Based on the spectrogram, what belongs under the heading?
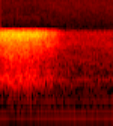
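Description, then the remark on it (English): A single airy breath drawn in through the nose as part of a breathing exercise, hissy and fairly soft, fading after about half a second and leaving only a faint low hum. “Inhale.”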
